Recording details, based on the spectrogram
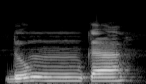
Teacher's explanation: nun sukun bertemu dengan ka, hukumnya ikhfa, dibaca samar dengung dan ditahan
